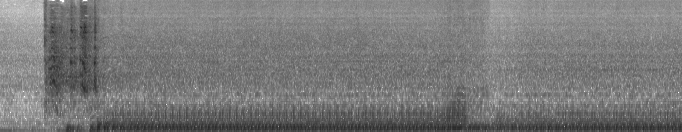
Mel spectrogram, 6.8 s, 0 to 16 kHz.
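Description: A 2016 Yamaha FZ-07 motorcycle with a 698cc parallel-twin engine fires up with a brief clatter, then holds a loud, steady, throbbing idle close by, with a slight rev swell near the end.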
